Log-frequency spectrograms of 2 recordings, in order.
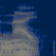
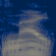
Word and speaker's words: Knight: Curtis Knight. Yeah. Ooh. And it's this. And the K is silent. Knight.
